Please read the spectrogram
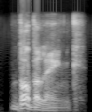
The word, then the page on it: bobolink: British English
